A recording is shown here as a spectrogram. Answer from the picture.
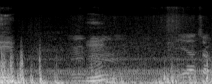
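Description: Boat engine running steadily with wind on the microphone, under quiet talk.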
